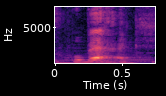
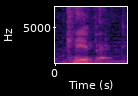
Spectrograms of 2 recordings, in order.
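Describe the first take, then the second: First: It is said with an English Canadian accent. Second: It is said with a French Canadian accent. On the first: "I think the Canadian pronunciation is Quebec" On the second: "most people with a French accent, uh, um, a French Canadian accent, would say Quebec"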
